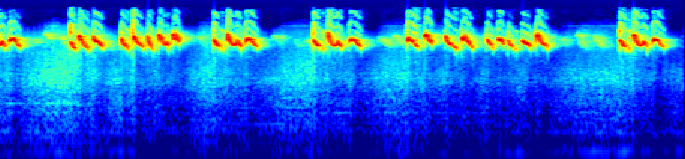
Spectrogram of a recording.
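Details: Singing caged oriental white-eye, five days after its monthly deworming, delivers a long run of bright, high-pitched chattering phrases. Groups of quick slurred notes pour out with only short gaps between them.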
